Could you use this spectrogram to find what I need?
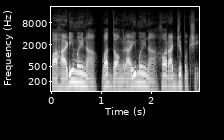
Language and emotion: Goan Konkani, neutral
